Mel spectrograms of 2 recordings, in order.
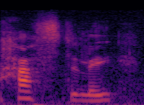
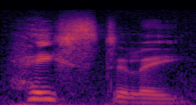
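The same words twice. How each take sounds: First: The first syllable does not sound like haste. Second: The first syllable sounds like haste. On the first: The speaker calls it wrong. "not hastily" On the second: The speaker calls it right. "it comes from hasty, like pastry"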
